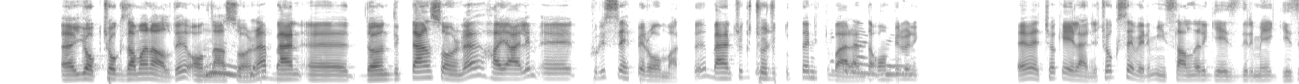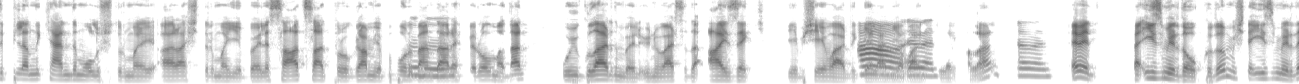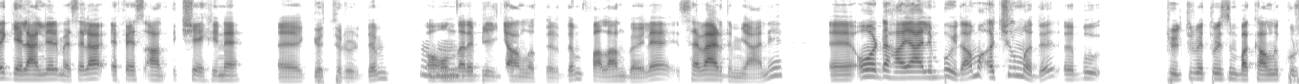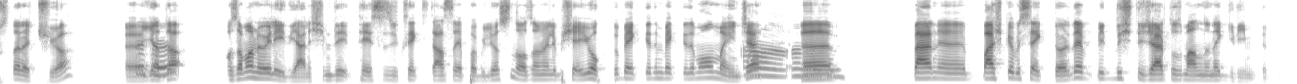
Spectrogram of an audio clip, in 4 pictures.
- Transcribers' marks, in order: chuckle; tapping; unintelligible speech; unintelligible speech
- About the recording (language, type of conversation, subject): Turkish, podcast, Bu iş hayatını nasıl etkiledi ve neleri değiştirdi?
